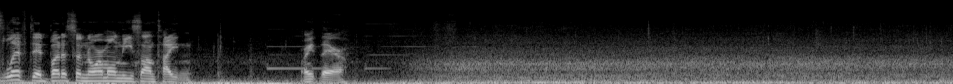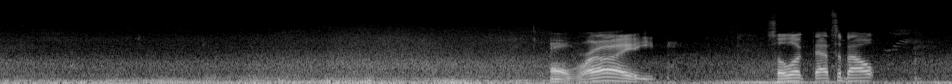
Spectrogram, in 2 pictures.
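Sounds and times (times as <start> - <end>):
van engine low rumble: 0.0 - 19.0.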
